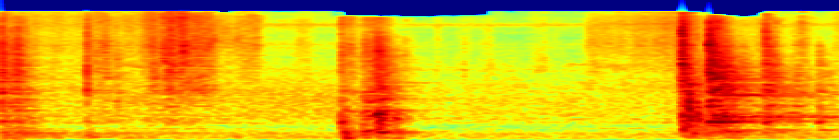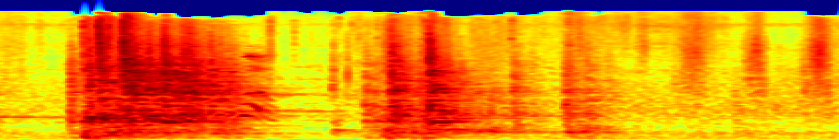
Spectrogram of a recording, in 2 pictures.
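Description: A knock about two seconds in, then three bouts of clattering and scraping as pipe and debris are handled and thrown down on a truck bed.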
